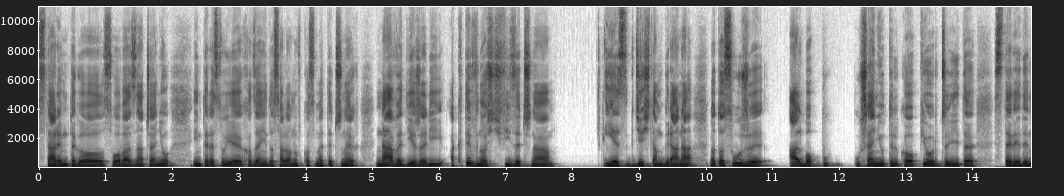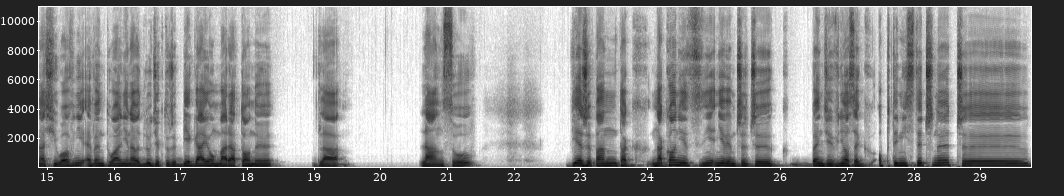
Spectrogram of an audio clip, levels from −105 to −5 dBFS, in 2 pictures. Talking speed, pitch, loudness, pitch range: 105 wpm, 125 Hz, -18 LUFS, 115-135 Hz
